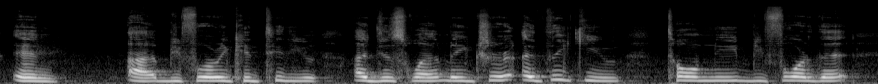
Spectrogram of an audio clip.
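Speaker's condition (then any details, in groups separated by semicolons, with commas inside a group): Cerebral palsy; present from birth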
